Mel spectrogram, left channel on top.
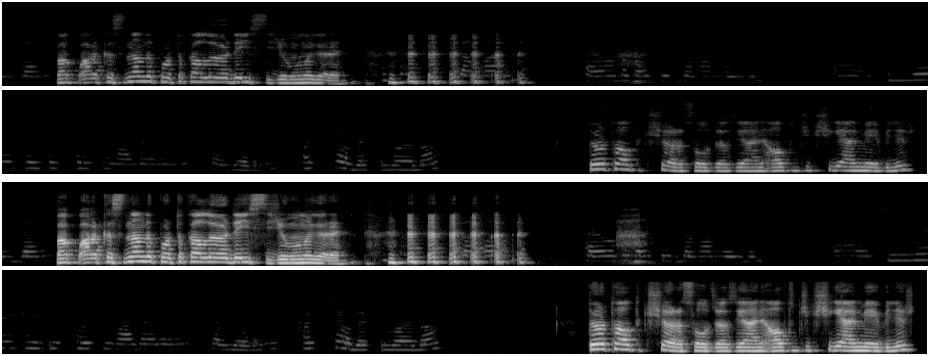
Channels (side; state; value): left; quieter; 11.7 dB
